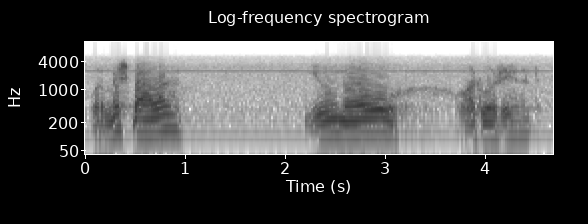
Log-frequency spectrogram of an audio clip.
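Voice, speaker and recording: A man's voice: mid-range voice, animated, slow, a little hiss or hum. Tinny old-radio rambling Southern man. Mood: hesitant, earnest. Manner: rambling, hesitant, folksy, digressive. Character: rambling, courteous small-town Southern man reporting danger. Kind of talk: old-time radio drama acting. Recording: tinny, band-limited vintage radio recording.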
